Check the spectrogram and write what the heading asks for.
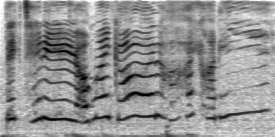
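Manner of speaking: high-pitched teary welcome; excited high squeal. Real, not acted. Greets friend on stream.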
